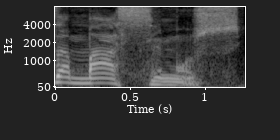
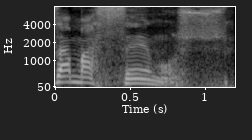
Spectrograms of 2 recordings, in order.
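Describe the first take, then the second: First: The stress falls on the second syllable. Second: The stress falls on the third syllable. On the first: People should love one another. The speaker calls it right. "e Deus diz, que nós nos amássemos" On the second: People should crush one another. The speaker calls it wrong. "e não que nós nos amassemos"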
